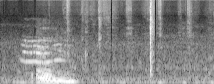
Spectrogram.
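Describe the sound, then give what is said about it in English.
A single drawn-out meow from a male cat, loud, rising then sliding downward over about a second, followed by a few faint clicks and rustles in otherwise quiet surroundings. “Oh, that cat is. He is. He just wants to be nuts.”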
